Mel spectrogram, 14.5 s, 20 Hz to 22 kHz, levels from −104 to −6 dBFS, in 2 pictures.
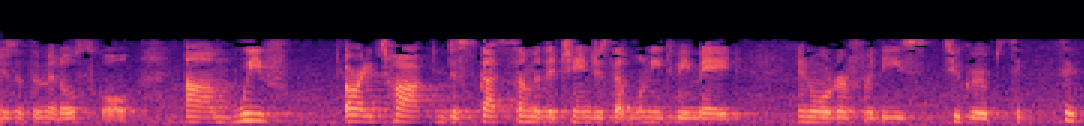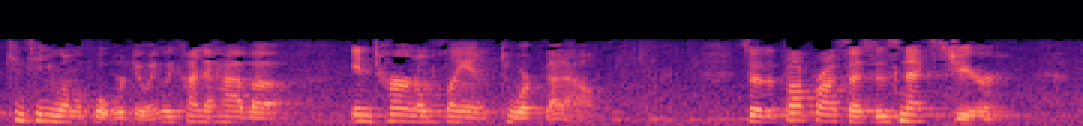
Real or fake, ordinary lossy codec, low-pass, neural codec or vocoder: real; MP3, 24 kbps; 7.2 kHz; none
